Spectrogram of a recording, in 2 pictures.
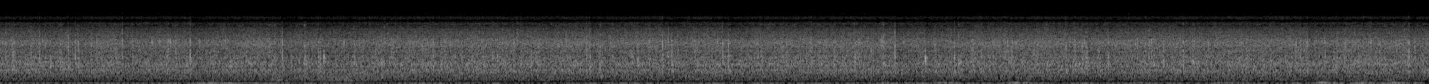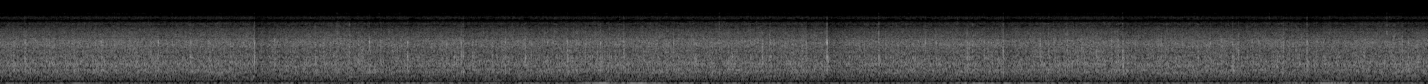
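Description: Steady rain falling on a car windshield, an even hiss of drops on the glass with scattered single drop ticks.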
